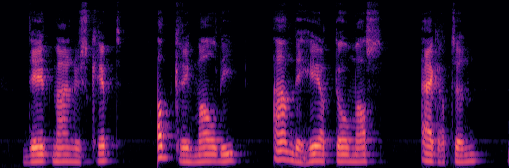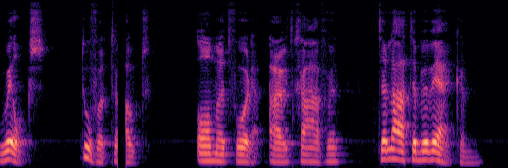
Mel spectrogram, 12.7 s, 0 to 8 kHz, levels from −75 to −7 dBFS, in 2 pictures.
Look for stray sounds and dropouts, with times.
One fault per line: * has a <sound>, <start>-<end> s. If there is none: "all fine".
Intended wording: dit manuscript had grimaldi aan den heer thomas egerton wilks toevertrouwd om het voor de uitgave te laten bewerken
* has a dropout, 1.9-2.0 s
* has a dropout, 7.8-7.9 s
